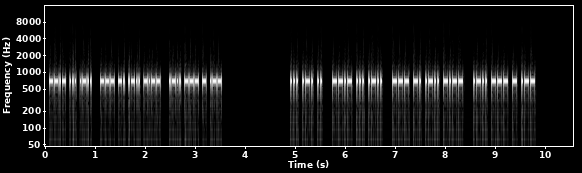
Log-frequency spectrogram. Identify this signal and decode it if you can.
Morse code, heard as a keyed tone, about 48 wpm, 700 Hz. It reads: QSL ONLY LOTW SRI QSL ONLY LOTW
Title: Speed-Racing Common QSO Phrases Encore - 40wpm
